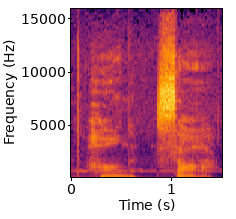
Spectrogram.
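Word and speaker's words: Hong Sau: in this case but it's pronounced like the word saw s-a-w hong saw so as you're guided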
